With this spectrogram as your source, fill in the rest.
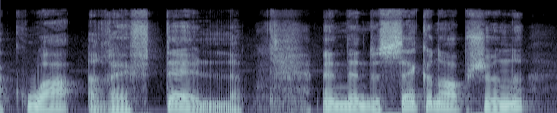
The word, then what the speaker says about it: rêve-t-elle: and between the two, you will put the T just to make it, smoother to pronounce. À quoi rêve-t-elle?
